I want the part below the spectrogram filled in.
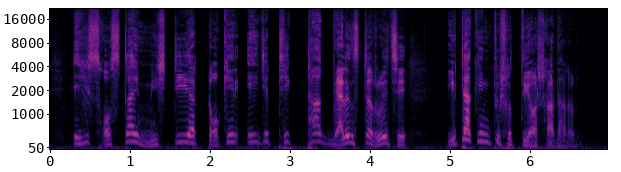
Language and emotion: Bengali, happy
